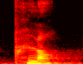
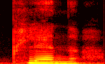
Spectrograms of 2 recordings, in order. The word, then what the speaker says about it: plein: Oui, je sais très bien que le mot se prononce plein. Mais lorsqu'il s'agit d'une voyelle après, ça se prononce pleine, en plein hiver.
